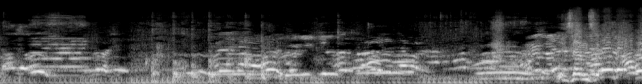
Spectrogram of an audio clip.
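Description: A crowd of men and women shouts and sings loudly close by, outdoors.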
